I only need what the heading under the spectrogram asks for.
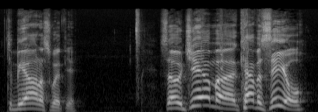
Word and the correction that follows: Caviezel: somebody said it rhymes with weasel, Caviezel, is that how you pronounce it? Uh, Jim Caviezel Made a movie like eight years ago.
